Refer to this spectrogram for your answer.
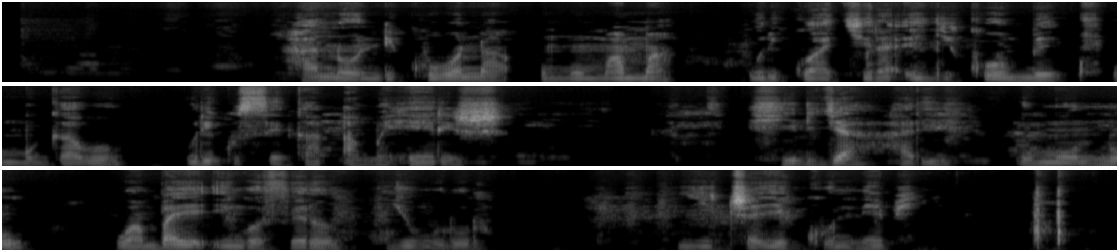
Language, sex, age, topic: Kinyarwanda, male, 18-24, finance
